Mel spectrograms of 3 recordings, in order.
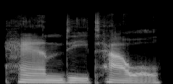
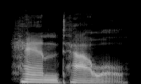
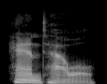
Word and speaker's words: hand towel: We don't usually say handy towel. We link it and we say hand towel. Hand towel.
